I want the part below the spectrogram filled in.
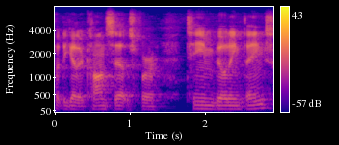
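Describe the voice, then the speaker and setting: Audible room echo surrounds a man whose fairly low voice stays in a monotone, flat intonation. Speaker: student presenter. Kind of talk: tutorial. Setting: screen recording. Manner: hesitant, many fillers.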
